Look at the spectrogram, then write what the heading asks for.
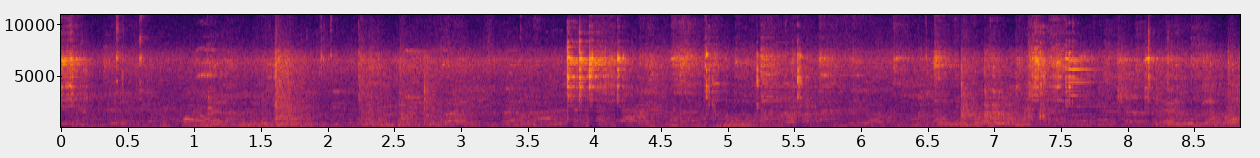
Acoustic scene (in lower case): crowded indoor space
